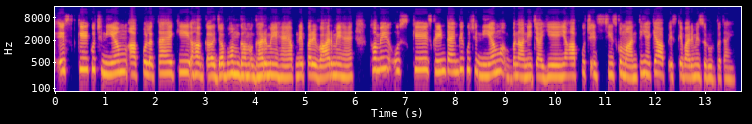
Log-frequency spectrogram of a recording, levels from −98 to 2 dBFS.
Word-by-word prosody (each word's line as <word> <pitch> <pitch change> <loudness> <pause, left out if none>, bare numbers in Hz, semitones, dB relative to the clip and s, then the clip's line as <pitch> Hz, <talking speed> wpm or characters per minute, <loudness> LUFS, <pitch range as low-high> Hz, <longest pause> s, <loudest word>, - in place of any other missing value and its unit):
इसके 325 +2 +3
कुछ 325 -3 -3
नियम 255 +3 +2
आपको 240 +2 +3
लगता 230 +1 -1
है 255 0 +3
कि 270 -1 +1
हाँ 245 -1 +3
ग 220 0 +3
जब 230 0 +1
हम 245 -2 +1
घ 225 0 0
घर 215 +3 +3
में 230 -1 +2
हैं 205 0 -1
अपने 220 +2 -2
परिवार 215 -1 +3
में 225 -1 +2
हैं 205 0 -3 0.4
तो 315 - -2
हमें 330 +1 +2
उसके 320 +2 -2
स्क्रीन 285 +1 +1
टाइम 275 -2 +2
के 320 +1 -1
कुछ 315 -1 -5
नियम 230 +5 +1 0.2
बनाने 215 -2 0
चाहिए? 210 0 0
या 220 - +1
आप 220 0 +2
कुछ 260 - -7
इस 220 -1 -9
चीज़ 235 -3 -6
को 265 - +1
मानती 200 +3 0
हैं 240 - -1
क्या? 260 +2 +2
आप 235 -2 +2 0.2
इसके 210 +3 -5
बारे 205 -1 0
में 215 0 -4
ज़रूर 200 -2 -6
बताएँ। 185 -2 -10
230 Hz, 190 wpm, -17 LUFS, 215-270 Hz, 0.4 s, इसके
